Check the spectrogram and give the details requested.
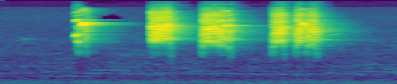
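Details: Black francolin, or kala teetar, with a loud, grating call: a sharp thin lead-in note, then a rhythmic series of harsh buzzy bursts ending in a rapid doubled note.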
